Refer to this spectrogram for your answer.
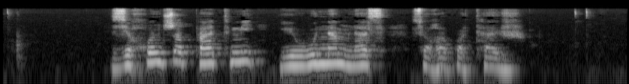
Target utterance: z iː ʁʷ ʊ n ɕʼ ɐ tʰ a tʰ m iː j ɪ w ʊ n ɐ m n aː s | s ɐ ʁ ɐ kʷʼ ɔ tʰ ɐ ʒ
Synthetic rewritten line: z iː χʷ ʊ n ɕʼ ɐ pʰ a tʰ m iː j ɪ w ʊ n ɐ m n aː s | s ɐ ʁ ɐ kʷʼ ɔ tʰ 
